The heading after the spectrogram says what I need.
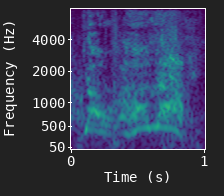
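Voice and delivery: high, very loud startled yell; panicked shout. Real, not acted. Gamer yelling at an attacker to hold up, panicked shout. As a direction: shout out in alarm.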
